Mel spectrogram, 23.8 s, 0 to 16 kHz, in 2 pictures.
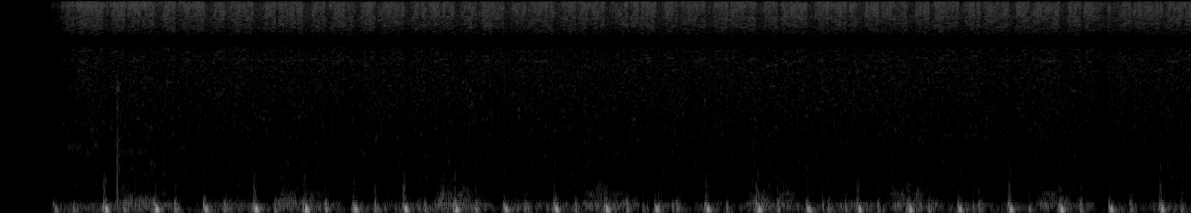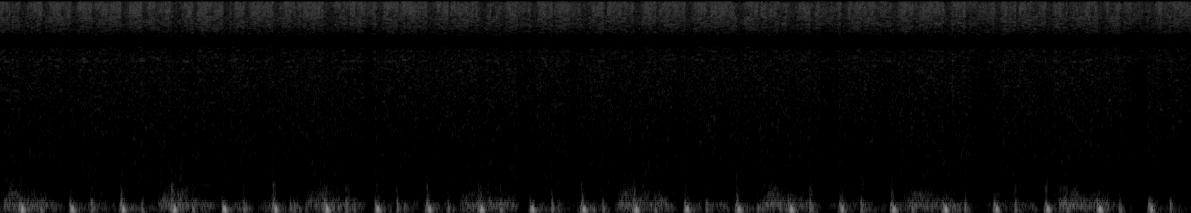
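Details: Heartbeat and breathing recorded after jumping jacks: fast, regular heartbeat around 118 beats a minute, sinus tachycardia as a normal response to exercise.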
